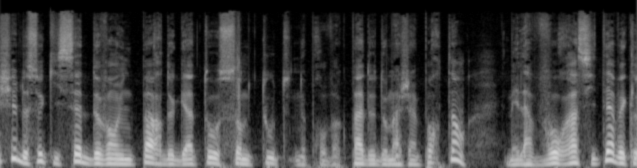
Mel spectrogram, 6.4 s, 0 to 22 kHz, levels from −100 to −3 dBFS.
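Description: It's a speech clip with one fault: a short burst of loose connector crackle from about 2.30 to 2.40 s, right after "une part de gâteau" and before "toute ne provoque pas". For roughly a tenth of a second, a worn or dirty contact keeps making and breaking, chopping the signal into irregular scratchy crackle.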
